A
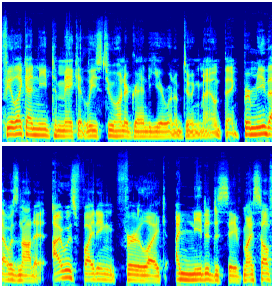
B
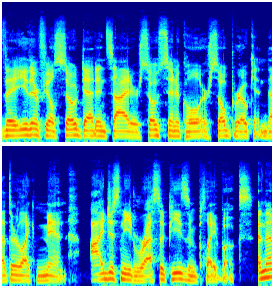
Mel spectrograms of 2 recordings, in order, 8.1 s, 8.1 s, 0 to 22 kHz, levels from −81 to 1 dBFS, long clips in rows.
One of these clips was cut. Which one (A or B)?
A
